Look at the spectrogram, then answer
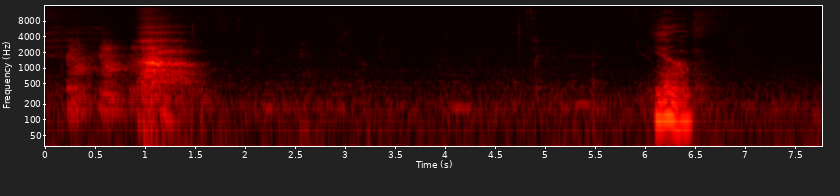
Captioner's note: sighs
